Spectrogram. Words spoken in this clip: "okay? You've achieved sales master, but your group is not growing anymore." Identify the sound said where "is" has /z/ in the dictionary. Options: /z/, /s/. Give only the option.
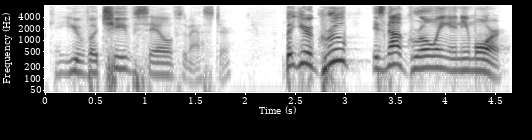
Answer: /z/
